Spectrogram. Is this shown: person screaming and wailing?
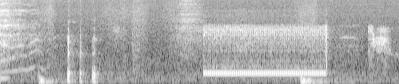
no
